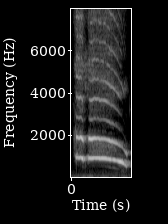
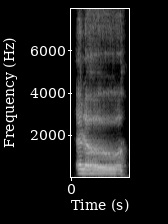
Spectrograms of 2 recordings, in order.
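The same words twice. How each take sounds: First: It is said in a very high voice. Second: It is said in a very low voice.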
